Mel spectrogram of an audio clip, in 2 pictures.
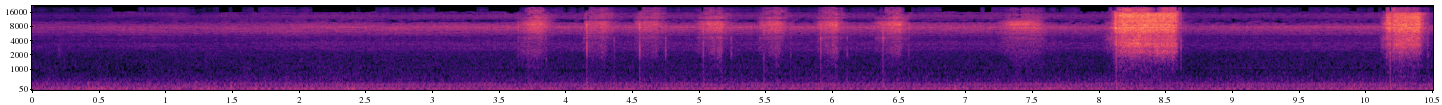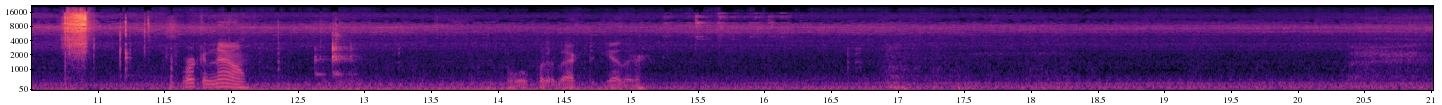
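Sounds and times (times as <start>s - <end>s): steady low hum: 0.0s - 21.0s
washer fluid spray hissing: 3.4s - 8.8s, 9.9s - 11.1s.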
